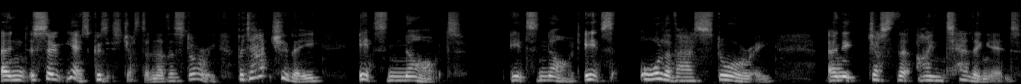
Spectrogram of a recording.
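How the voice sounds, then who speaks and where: Speaking at a fairly slow pace and a medium pitch, a woman uses lively intonation and a dark, mellow tone, her loudness swinging widely. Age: 60s. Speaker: children's book author. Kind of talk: interview conversation.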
